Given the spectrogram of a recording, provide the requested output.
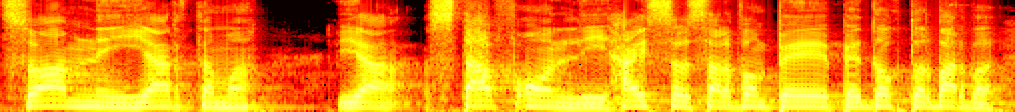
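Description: A young man with a naturally high voice runs through a role-play game and talks straight to his viewers. He leads the group along and keeps up a running commentary on the game. Every so often he breaks into a startled, high-pitched shriek. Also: steady tone. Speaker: gaming YouTuber.

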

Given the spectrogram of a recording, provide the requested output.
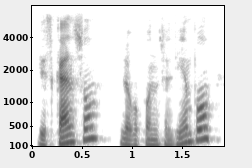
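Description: A man's voice: mid-range voice, big pitch swings, moderate pace, breathy edge. A man giving a casual whiteboard lesson, talking while he draws and mimicking a ticking clock. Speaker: teacher. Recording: dull lo-fi recording.

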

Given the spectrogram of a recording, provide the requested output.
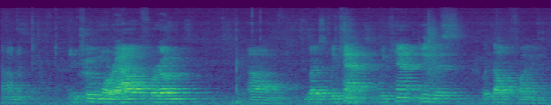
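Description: A man answering questions as a school board candidate at a podium, halting with fillers and restarts. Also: mid-range voice, fairly even intonation, darkish tone, slight background noise. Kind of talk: candidate forum answers, unscripted. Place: large auditorium stage at a podium. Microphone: podium mic from a far camera. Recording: echoey hall heard from far off.

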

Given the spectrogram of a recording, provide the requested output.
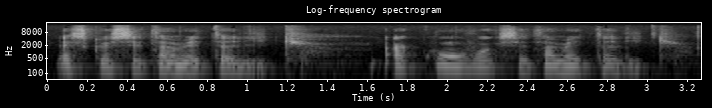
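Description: A woman's voice: on the low side, level tone, brisk, vocal fry, dark tone, husky. A woman vlogger casually showing off a craft haul, talking in a hesitant, musing way with many fillers. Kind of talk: casual show-and-tell haul.

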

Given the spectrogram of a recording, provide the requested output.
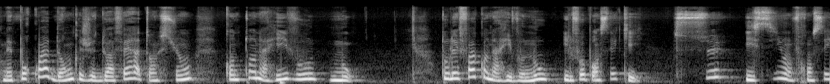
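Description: Mellow, husky-voiced woman teaching French. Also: fairly high pitch. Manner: explains slowly, stretches and stresses example words, asks "Ok?". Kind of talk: conjugation lesson.

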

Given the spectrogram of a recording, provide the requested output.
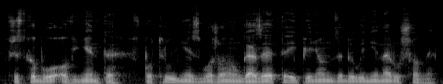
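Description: Very deep, husky male audiobook narrator. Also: flat delivery, brisk, dark tone. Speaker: audiobook reader.

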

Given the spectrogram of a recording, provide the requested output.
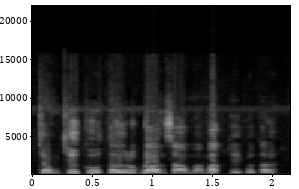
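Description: A male interviewer with a somewhat high voice. He asks his questions gently and patiently and repeats them when they are not heard. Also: quick pace. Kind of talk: casual interview.

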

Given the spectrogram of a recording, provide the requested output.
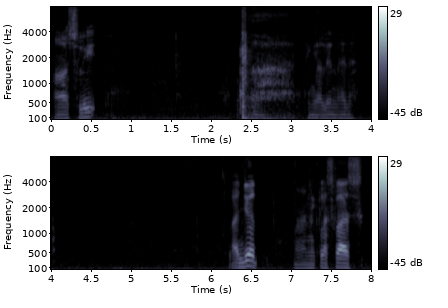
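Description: This used car auction vlogger speaks slowly in a low, warm voice, pausing often. He addresses viewers directly with casual, excited commentary as he strolls through an outdoor car lot.

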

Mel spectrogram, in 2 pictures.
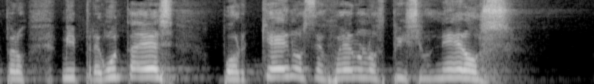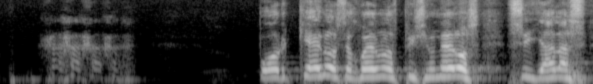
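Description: A man preaching a Pentecostal sermon in church, building from quiet storytelling to shouted praise. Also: very high-pitched, breathy edge.

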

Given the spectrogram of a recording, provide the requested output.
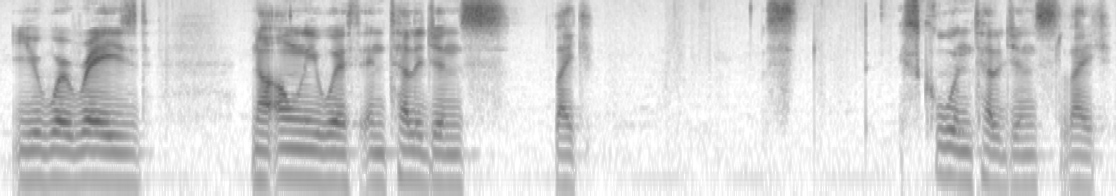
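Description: A man's voice: fairly low pitch, darkish tone, clear, resonant tone. A young man from Brazil with a Brazilian accent, answering interview questions in a hesitant way with many restarts, recorded in a small room. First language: Portuguese. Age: young adult. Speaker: documentary subject. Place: small indoor room with flag backdrop.

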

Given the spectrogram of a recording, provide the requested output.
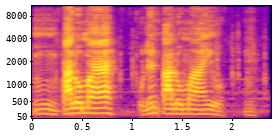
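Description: A young man streaming a game live, chatting with viewers in a crude, swearing, excitable way. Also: medium pitch, fast, faint music behind.

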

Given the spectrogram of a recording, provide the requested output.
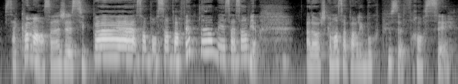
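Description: A bright, clear-voiced woman with an Acadian French accent hosts a casual live stream. She chats easily, answers viewers one by one and sometimes drops to a near-whisper before coming back to full voice. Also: high voice, animated, moderate pace. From New Brunswick, Canada. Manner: chatty, switches to English, drops to near-whispers now and then. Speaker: makeup seller hosting a Facebook live.

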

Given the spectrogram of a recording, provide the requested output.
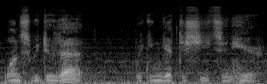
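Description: A man voicing a very low-voiced, practical prison inmate in a video game, talking through the escape step by step. His tone stays even and matter-of-fact, with game music playing underneath. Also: normal speed, natural voice. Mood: planning. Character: determined male prison inmate plotting an escape.

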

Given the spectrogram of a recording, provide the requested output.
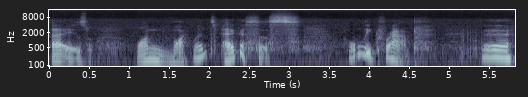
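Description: A man's voice: lowish voice, sing-song, unhurried, dark tone, a little hiss or hum. A man casually reacting to a video, chatty and easily amused. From Australia.

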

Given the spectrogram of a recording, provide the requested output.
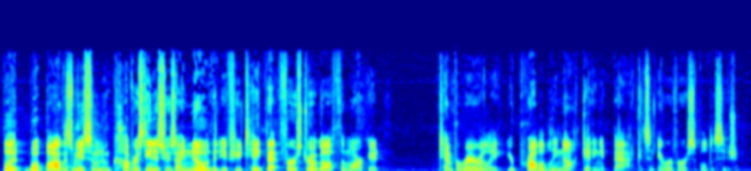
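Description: Speaking into a podium mic in a conference room, a male panelist in his forties offers remarks during a panel discussion. His voice is lowish, and he comes across as measured and thoughtful, often saying um.

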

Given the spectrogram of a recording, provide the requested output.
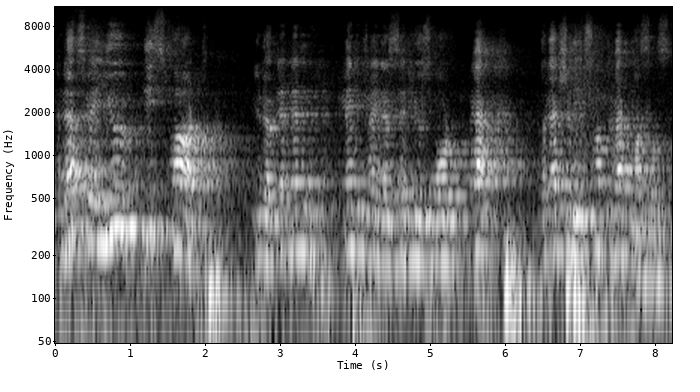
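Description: A middle-aged riding instructor works hands-on at a live clinic, explaining, demonstrating, and repeating short commands in a large indoor arena. Her medium-pitched voice is lively in intonation and measured in pace. Recorded from a far camera among the audience, the audio is distant, echo-filled, and noisy.

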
